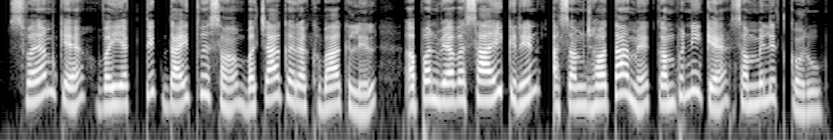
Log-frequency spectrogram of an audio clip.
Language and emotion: Maithili, neutral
